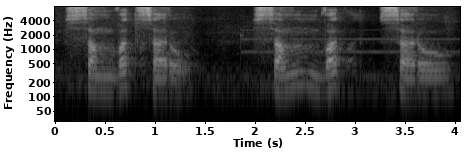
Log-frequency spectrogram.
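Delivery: संवत्सरो drawn out syllable by syllable; slow sounding out. Shown as a demonstration. Teacher sounding out the next word slowly. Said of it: "अगला शब्द देखेंगे".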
